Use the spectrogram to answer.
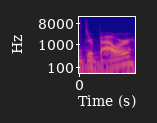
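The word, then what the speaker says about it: der8auer: I think you pronounced the channel Der Bauer.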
